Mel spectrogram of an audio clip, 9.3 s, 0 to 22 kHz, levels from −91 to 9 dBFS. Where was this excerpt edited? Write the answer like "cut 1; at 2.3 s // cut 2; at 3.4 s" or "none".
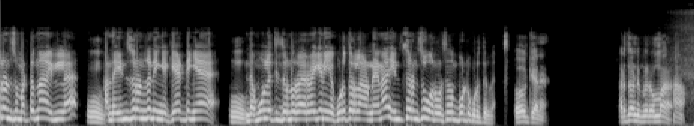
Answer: none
